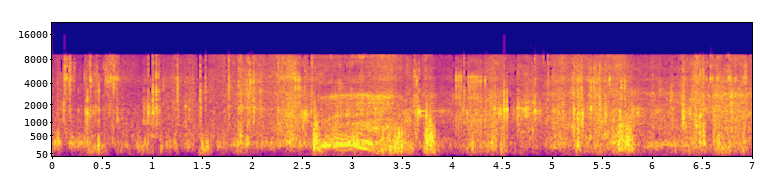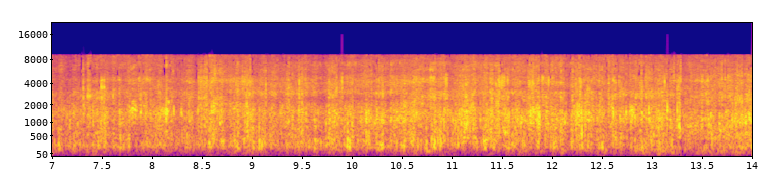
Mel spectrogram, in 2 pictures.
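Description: A sled hisses as it slides over packed snow.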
